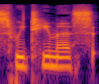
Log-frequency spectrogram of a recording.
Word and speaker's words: Sweetie Miss: I think what I love about Sweetie Miss is, sorry, let me say it right. Sweetie Miss. The emphasis matters.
